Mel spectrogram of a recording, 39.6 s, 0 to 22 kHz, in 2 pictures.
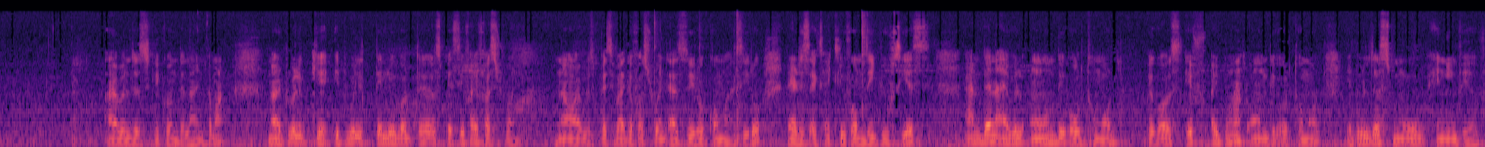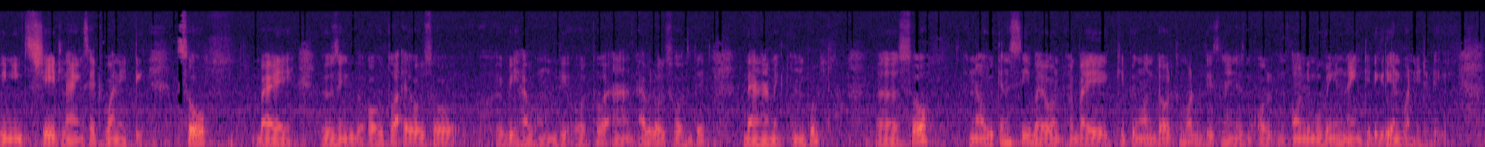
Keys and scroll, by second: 11.6-12.4 typing.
